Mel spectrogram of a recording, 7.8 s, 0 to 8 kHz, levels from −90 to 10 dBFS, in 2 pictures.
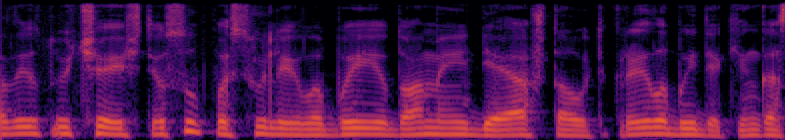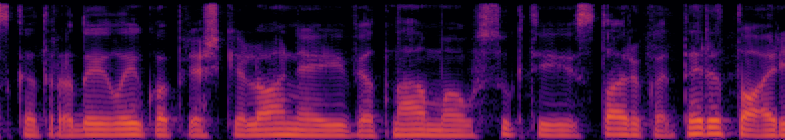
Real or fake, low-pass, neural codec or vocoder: real; 7.2 kHz; none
